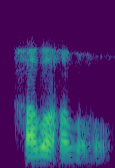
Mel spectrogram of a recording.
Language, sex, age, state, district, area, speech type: Assamese, male, 60+, Assam, Biswanath, rural, conversation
